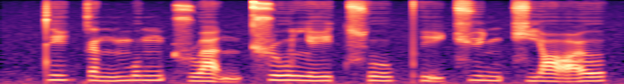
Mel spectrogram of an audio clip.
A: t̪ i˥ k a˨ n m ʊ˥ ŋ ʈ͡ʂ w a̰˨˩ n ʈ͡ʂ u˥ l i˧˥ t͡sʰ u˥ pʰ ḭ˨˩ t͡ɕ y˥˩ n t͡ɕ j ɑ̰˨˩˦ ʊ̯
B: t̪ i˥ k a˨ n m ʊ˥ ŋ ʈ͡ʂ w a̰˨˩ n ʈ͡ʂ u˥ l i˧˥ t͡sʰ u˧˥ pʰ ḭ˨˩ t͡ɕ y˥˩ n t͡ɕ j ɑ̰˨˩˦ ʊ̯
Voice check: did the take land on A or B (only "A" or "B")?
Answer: B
